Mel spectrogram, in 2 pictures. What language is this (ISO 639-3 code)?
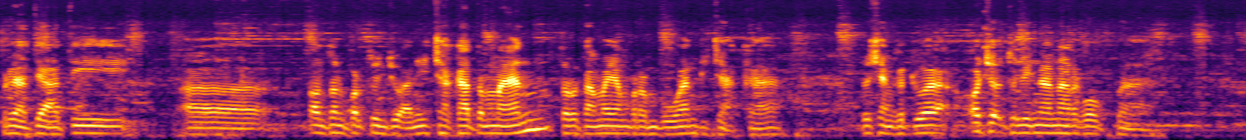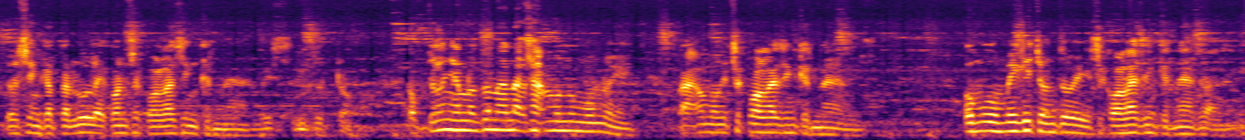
ind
